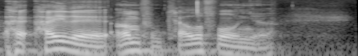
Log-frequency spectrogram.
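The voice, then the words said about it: Pretty good put-on American accent. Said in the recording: “American accents ... That's pretty good.”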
